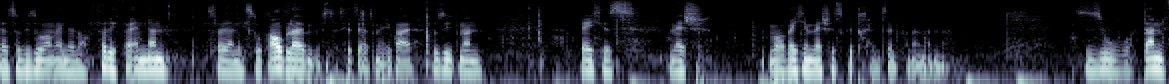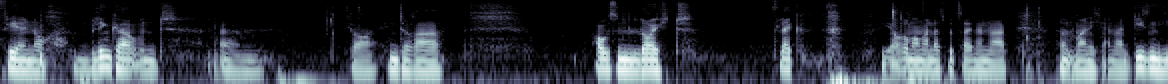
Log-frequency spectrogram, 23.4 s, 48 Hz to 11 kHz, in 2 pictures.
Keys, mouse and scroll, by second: 4.0 middle click, 11.1-15.2 middle drag, 20.7 KP_3, 22.0 z.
